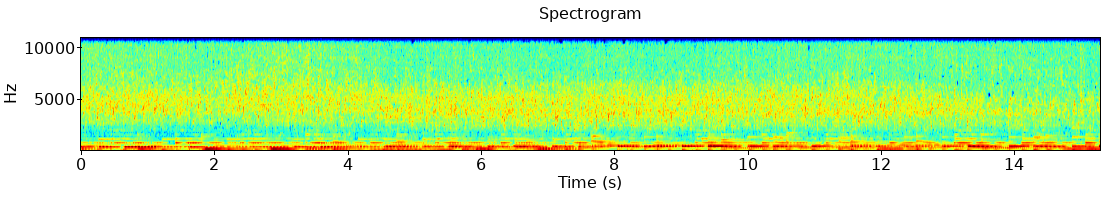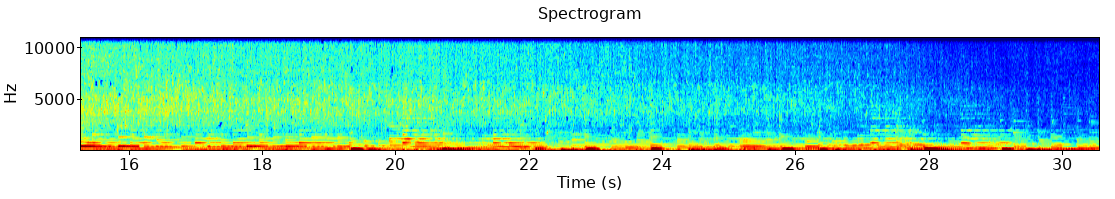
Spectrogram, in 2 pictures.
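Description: Sizzling hiss of food frying in oil in a tiny black kadai, heard under background music; the sizzle fades away near the end.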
